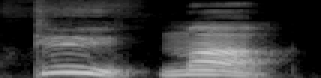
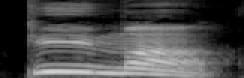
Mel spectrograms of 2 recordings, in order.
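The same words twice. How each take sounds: First: "puma" split into pu, pause, ma; teacher sounding out "puma" as pu-ma; syllable by syllable. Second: Said in the usual way. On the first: Shown as a demonstration. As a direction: break "puma" into two separate beats. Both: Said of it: "p, p".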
